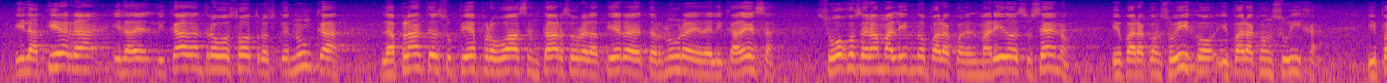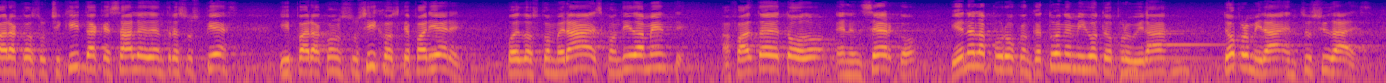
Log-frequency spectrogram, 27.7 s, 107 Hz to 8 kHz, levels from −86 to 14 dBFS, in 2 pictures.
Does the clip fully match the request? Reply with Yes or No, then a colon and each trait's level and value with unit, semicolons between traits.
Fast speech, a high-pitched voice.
Yes: fast, 195 wpm; high, 200 Hz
